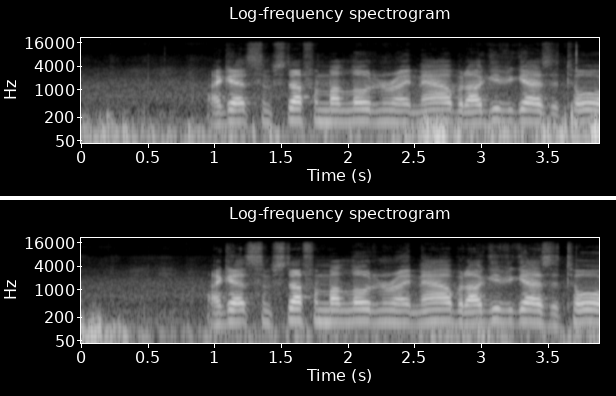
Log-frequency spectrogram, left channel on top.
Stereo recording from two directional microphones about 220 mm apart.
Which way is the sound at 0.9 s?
20° right (ahead or behind).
